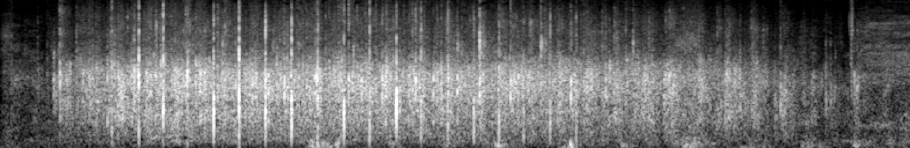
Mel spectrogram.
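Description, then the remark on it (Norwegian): Audience applause welcoming Gunnar Stavrum, editor-in-chief and CEO of Nettavisen, rises quickly and holds steady for several seconds, a dense crackle of many hands clapping at moderate loudness, then tapers off slightly at the end. No one speaks over it. “Ta godt imot sjefredaktør, administrerende direktør i Nettavisen, Gunnar Stavrum.”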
